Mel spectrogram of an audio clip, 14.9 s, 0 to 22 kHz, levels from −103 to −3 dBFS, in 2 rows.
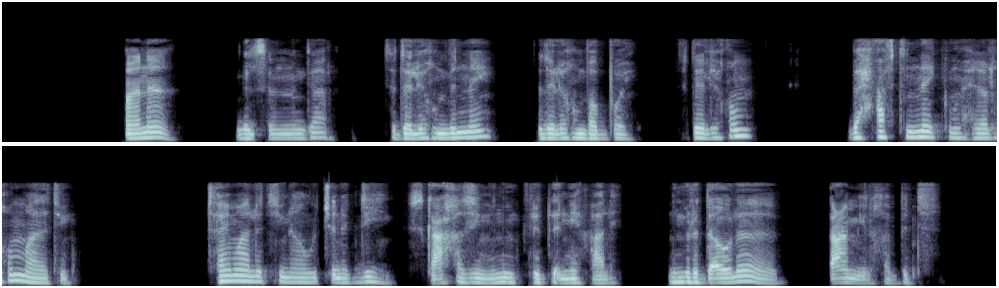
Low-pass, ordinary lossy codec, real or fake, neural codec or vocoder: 7.2 kHz; AAC, 48 kbps; real; none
